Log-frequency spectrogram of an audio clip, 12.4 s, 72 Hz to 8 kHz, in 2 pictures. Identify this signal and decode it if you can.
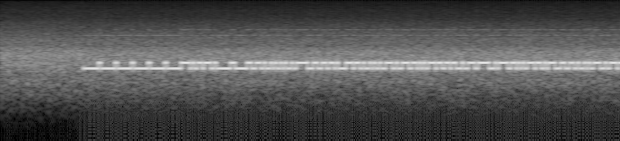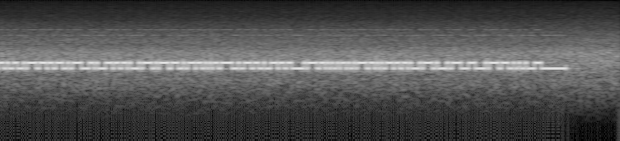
RTTY (45.45 baud, 170 Hz shift), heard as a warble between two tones, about 900 Hz centre, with radio static and a narrow filter. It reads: VIJFTIG JAAR LATER ZIJN WE NOG GEEN STAP VERDER GEKOMEN.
